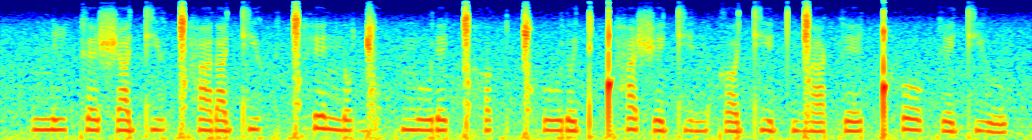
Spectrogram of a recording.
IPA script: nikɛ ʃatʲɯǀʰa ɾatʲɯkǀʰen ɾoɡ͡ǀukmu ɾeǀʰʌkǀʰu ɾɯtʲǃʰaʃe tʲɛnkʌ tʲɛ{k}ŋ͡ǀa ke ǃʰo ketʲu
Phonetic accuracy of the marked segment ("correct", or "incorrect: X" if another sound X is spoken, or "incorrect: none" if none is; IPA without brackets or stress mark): incorrect: tʲ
